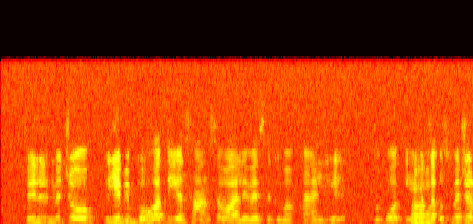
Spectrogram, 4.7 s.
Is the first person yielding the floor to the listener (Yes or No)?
No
